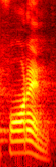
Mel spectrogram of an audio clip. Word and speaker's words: foreign: इसी प्रकार से वेल नोन वर्ड है फॉरेन, FOREIGN, यहाँ भी जी साइलेंट होगा।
